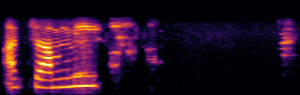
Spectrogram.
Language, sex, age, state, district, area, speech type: Bengali, female, 18-30, West Bengal, Howrah, urban, conversation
